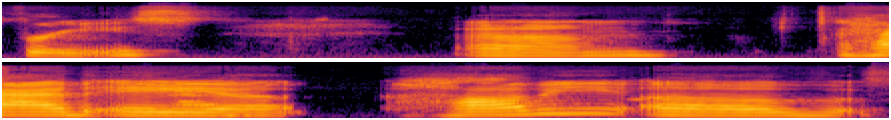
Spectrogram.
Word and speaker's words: Fries: so uh Victor freeze it's spelled out as fries but it's uh pronounced freeze um had a hobby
